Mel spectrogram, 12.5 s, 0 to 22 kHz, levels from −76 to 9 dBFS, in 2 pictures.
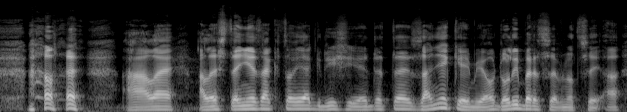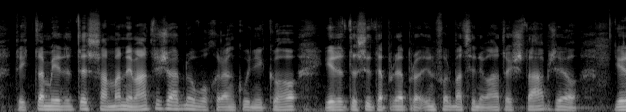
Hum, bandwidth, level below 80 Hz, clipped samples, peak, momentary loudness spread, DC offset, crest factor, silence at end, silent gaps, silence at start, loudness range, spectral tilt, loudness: none; 14.5 kHz; -52 dBFS; under 0.1%; 0 dBFS; 12 LU; under 0.1%; 20 dB; 0 s; none; 0 s; 8 LU; -5 dB/octave; -20 LUFS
